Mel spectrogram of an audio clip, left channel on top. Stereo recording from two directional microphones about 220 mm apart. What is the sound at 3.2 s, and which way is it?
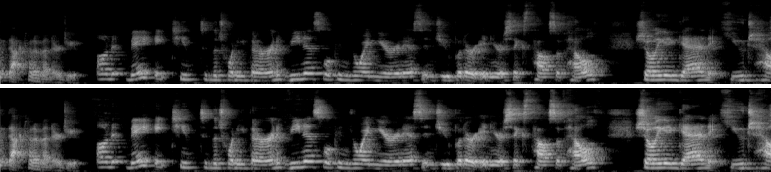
Speech, 20° left (ahead or behind).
